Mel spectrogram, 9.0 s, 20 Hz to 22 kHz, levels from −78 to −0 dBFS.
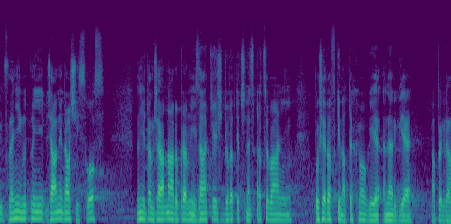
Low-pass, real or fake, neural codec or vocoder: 14.4 kHz; fake; codec, 32 kHz, 1.9 kbps, SNAC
